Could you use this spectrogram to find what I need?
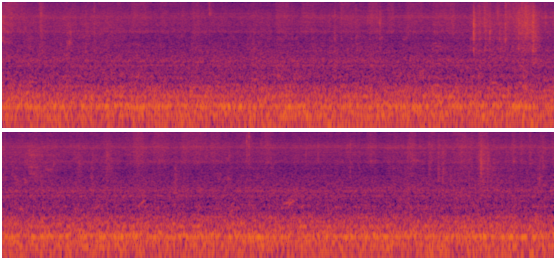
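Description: A train rumbles with a steady low hum, heard from inside a carriage.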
